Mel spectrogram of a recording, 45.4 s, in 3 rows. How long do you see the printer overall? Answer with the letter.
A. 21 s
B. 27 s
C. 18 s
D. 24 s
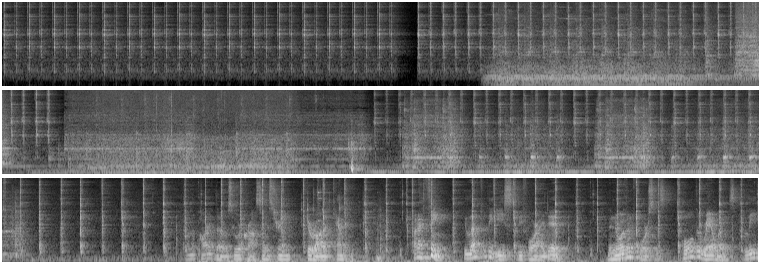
A.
